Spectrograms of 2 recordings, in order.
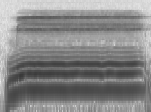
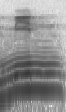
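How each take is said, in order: First: The final nasal is blurred into a soft hum. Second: The final n is pronounced fully and clearly. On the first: The speaker calls it right. "Rendahkan sedikit bunyi dengungnya itu kepada samarkan" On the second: The speaker calls it wrong. "bukan min"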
